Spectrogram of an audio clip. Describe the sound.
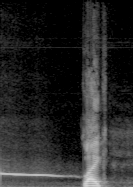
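A single steady whistle holds one clear high pitch for about a second, sliding slightly lower as it goes, then cuts off into a short burst of voice.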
